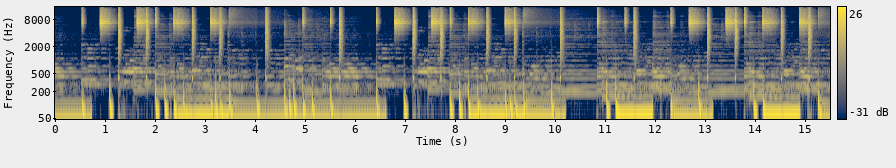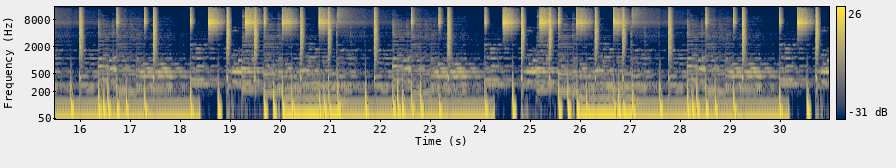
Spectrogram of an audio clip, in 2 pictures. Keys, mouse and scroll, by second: 0.2-4.4 drag, 4.4-5.4 scroll up 2, 5.4-6.6 shift+middle drag, 6.6 click, 7.4 ctrl+t, 9.6-12.4 middle drag, 12.4-14.3 shift+drag, 14.3 middle click, 14.3 scroll down 1, 14.4 middle click, 14.6 shift+click, 14.8 ctrl+z, 14.8 ctrl+z, 14.9 click, 15.3 shift+middle click, 16.0 Right, 16.2-17.8 drag, 18.0-19.1 shift+drag, 19.2 shift+click, 20.0 shift+click, 20.2 shift+click, 20.4 Tab, 20.6 middle click, 21.4 click, 22.0 click, 22.9 shift+click, 24.3-25.4 middle drag, 25.4 shift+click, 25.9 shift+click, 27.0 a, 27.5 shift+click, 27.7 middle click, 28.1 shift+click.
